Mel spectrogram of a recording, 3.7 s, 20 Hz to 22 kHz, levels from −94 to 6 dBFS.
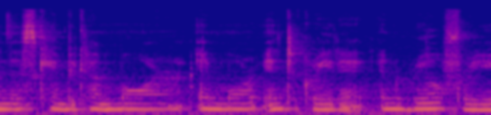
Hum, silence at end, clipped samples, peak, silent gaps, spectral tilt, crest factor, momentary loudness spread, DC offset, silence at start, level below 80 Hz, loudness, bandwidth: none; 0 s; under 0.1%; -24 dBFS; none; -5 dB/octave; 16 dB; 5 LU; under 0.1%; 0 s; -64 dBFS; -41 LUFS; 16.5 kHz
